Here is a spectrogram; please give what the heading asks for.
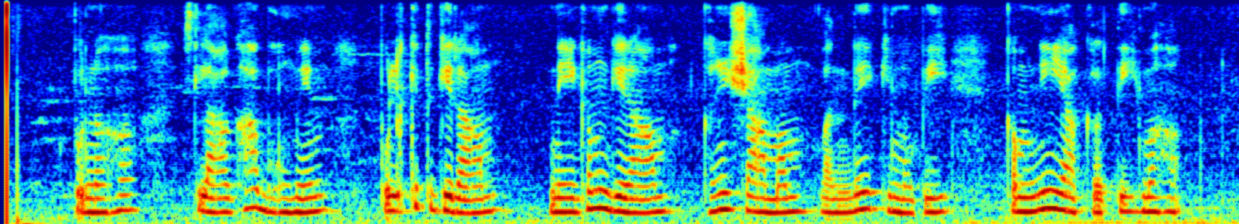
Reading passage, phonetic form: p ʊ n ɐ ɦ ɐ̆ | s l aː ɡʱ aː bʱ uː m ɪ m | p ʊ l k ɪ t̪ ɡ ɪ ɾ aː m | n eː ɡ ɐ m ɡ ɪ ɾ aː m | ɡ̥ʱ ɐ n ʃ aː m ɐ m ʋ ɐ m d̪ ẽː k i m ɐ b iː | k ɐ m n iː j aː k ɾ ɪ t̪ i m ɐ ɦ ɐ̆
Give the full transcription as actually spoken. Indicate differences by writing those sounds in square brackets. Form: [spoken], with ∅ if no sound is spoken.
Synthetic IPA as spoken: p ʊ n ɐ ɦ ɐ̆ | s l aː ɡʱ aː bʱ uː m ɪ m | p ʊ l k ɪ t̪ ɡ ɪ ɾ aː m | n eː ɡ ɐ m ɡ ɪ ɾ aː m | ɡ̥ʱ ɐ n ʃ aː m ɐ m ʋ ɐ [n] d̪ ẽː k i m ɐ [p] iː | k ɐ m n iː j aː k ɾ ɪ t̪ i m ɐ ɦ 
